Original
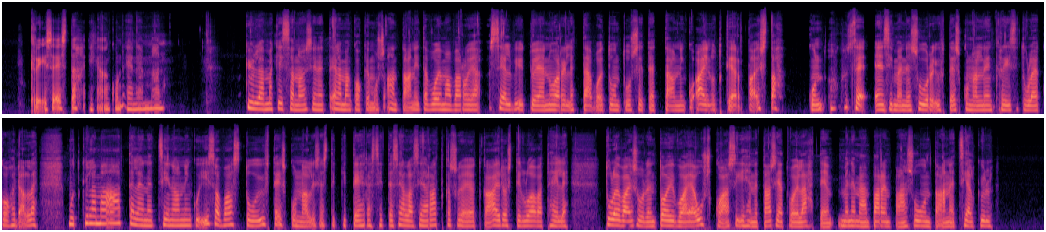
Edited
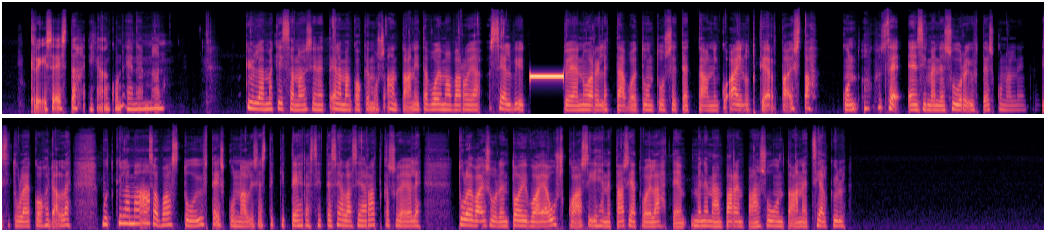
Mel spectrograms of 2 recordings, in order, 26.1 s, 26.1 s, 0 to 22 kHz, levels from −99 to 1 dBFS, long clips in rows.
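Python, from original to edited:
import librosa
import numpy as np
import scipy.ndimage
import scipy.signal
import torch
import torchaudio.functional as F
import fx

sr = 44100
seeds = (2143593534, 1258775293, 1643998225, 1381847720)

y = fx.studio_fade_out(x, sr, start_s=11.59, length_s=1.0)
y = fx.edit(y, sr, fx.insert_tone(at_s=6.6, length_s=0.42, hz=1440.0, db=-6.5),
    fx.cut(start_s=14.45, length_s=1.19),
    fx.cut(start_s=18.91, length_s=1.07), tone=tone)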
